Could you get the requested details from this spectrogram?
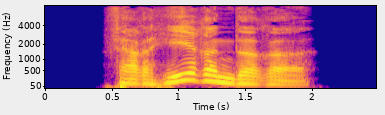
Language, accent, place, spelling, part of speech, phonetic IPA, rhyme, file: German, Germany, Berlin, verheerendere, adjective, [fɛɐ̯ˈheːʁəndəʁə], -eːʁəndəʁə, De-verheerendere.ogg
- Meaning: inflection of verheerend: 1. strong/mixed nominative/accusative feminine singular comparative degree 2. strong nominative/accusative plural comparative degree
